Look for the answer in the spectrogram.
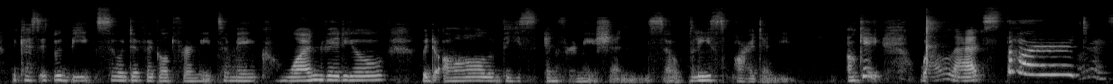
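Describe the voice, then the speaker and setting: A chatty woman from the Philippines in her thirties talks through tips for new online English teachers. She speaks at a medium pitch, laughs easily and often backs up to rephrase. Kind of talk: casual explainer vlog.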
